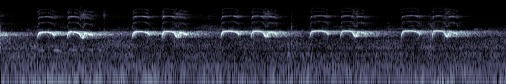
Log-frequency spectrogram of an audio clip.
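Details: Common hawk-cuckoo, a bird common in every village in Bangladesh, played from a phone: loud, shrill whistled notes in arched pairs, repeated about once a second, heard as "chokh gelo", over a faint background hiss.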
